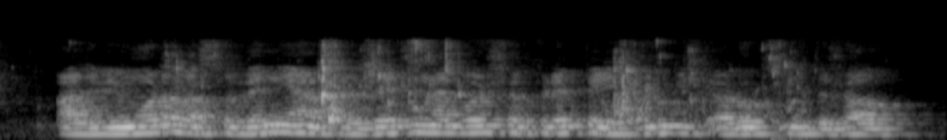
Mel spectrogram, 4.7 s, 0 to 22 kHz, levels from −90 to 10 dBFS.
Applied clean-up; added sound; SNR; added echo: none; Raindrop; 10 dB; reverberation time 0.7 s.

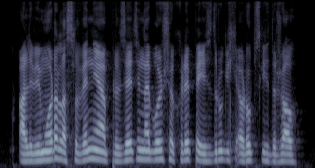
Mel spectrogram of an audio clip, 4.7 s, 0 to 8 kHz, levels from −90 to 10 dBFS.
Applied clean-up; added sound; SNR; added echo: none; none; none; none.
